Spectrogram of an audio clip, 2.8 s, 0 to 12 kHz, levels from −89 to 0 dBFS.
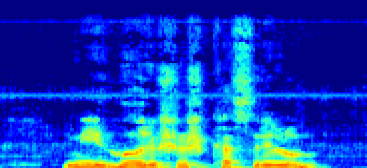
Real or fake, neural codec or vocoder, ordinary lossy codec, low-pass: real; none; AAC, 64 kbps; 10.8 kHz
